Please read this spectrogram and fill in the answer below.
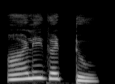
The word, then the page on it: ಅಳ್ಕಾಡು: aḷkāḍu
